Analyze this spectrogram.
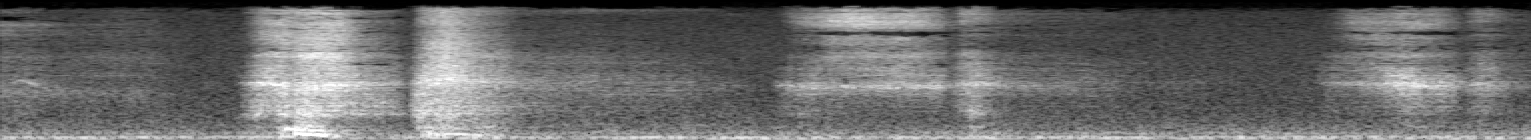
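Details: Snoring during sleep recorded with the SnoreLab app: noisy breathy snorts and rough exhaled breaths over steady room hiss; snoring.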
